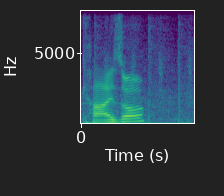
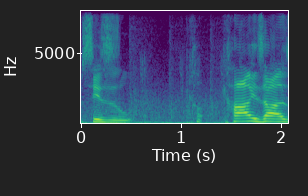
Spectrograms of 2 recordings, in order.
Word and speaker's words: Caesar: It's pronounced Kaiser. I only pronounce it Kaiser when I'm doing a Caesar's Legion playthrough. Otherwise, I pronounce it as Caesar because Julius Caesar.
